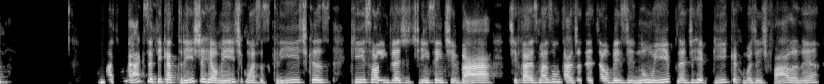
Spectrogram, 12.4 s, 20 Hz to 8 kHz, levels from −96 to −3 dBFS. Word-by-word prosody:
É. 245 - -24 1.4
Mas 225 +1 0 0.2
falar - - +4
que - - -19
você 260 -5 +5
fica 230 -2 +4
triste 235 +8 0
realmente 200 +1 +1
com 215 - -2
essas 195 -1 -5
críticas, 215 +3 -1 0.4
que 225 0 -1
isso 235 +1 -3
ao 225 - +6
invés 205 -1 0
de 195 - -11
te 190 +3 -8
incentivar, 200 -1 +4 0.3
te 210 - -6
faz 200 -2 +3
mais 210 +2 +1
vontade 240 -5 -1
até, 200 0 -3
talvez, 190 +1 -1
de 195 0 -5
não 205 +3 +1
ir, 225 +6 0
né, 205 0 -1
de 205 - -7
repica, 215 +2 -2
como 185 -5 -7
a - - -1
gente 180 0 -7
fala, 195 0 0
né. 190 +5 -4
205 Hz, 170 wpm, -19 LUFS, 195-220 Hz, 1.4 s, ao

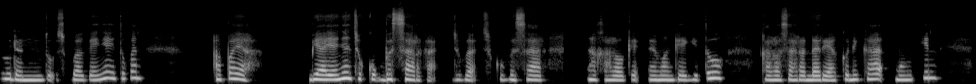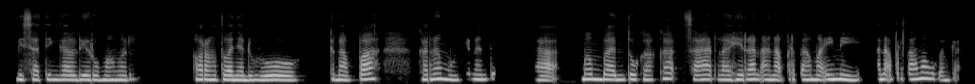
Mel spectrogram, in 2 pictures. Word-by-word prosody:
dan 205 -2 +3 0.2
untuk 205 - -7
sebagainya 215 +4 -1
itu 260 - -6
kan 295 0 -2 0.7
apa 225 +3 -2
ya 220 - +1 0.7
biayanya 230 +4 +6
cukup 230 -3 -4
besar 225 -1 +1
Kak, - - -9
juga 210 -1 -4
cukup 215 0 -6
besar. 205 0 -1 0.5
Nah, 215 - +2
kalau 205 -1 0
ke 215 - -7
memang 210 0 +3
kayak 205 -2 -2
gitu 280 +4 +2 0.4
kalau 205 -1 0
saran 205 -1 0
dari 200 0 +3
aku 210 +2 -3
nih 220 - +1
Kak, 245 +1 0 0.2
mungkin 210 +8 -1 0.6
bisa 220 0 0
tinggal 215 -1 +1
di - - +3
rumah 205 0 +2
mer 210 +1 0 0.7
orang 220 -1 +3
tuanya 210 -1 +5
dulu. 200 -1 +3 0.3
Kenapa, 225 +3 +1 0.4
karena 230 +2 +2
mungkin 220 +1 -1
nanti 230 +2 -1 0.4
Kak, 200 -2 -2 0.2
membantu 230 -1 +3
Kakak, 255 +4 -2
saat 225 +1 -1
lahiran 225 +2 +1
anak 215 -2 +2
pertama 220 -2 +1
ini. 225 -4 +5 0.2
Anak 235 - +1
pertama 250 +1 +2
bukan 195 -7 -2
Kak? - - -14
215 Hz, 155 wpm, -23 LUFS, 205-230 Hz, 0.7 s, biayanya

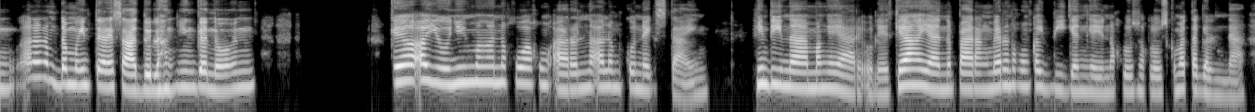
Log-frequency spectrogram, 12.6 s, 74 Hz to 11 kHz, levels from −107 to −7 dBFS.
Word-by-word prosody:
nararamdam 310 -4 0
mo 255 - -1
interesado 230 -5 +4
lang, 200 +1 -1
‘yong 230 0 -6
gano'n. 220 +2 +1 1.4
Kaya 300 +1 +7
ayon, 285 -4 +4
'yon 285 +1 0
mga 285 -1 -1
nakuha 275 -1 -1
kong 260 -1 -9
aral 205 0 0
na 225 - -4
alam 235 0 -5
ko 225 -1 -10
next 200 -5 -5
time, 150 +3 -7 0.5
hindi 265 -1 +1
na 225 -2 +3
mangyayari 220 -5 -3
ulit. 165 0 -7
Kaya 250 +7 +6
nga 255 - +3
‘yan 220 -4 +3
na 210 - -5
parang 210 0 0
meron 235 +2 0
akong 240 -1 -9
kaibigan 205 -5 -4
ngayon 180 -1 -3
na 180 - -8
close 185 0 -10
na 190 - -12
close 180 -1 -6
ko 195 - -14
matagal 195 -5 -5
na, 150 -1 -7
225 Hz, 180 wpm, -23 LUFS, 200-255 Hz, 1.4 s, Kaya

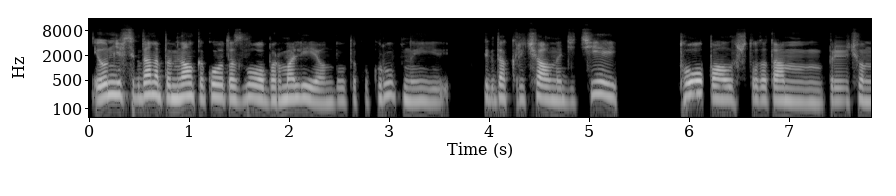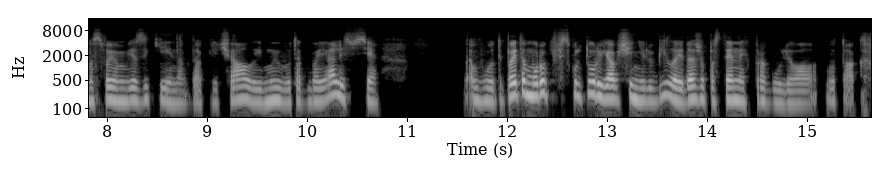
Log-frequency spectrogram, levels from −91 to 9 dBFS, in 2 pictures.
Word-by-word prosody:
И - - 0
он 205 - +8
мне 225 - +7
всегда 215 +2 +4
напоминал 200 -1 +6
какого-то 185 -1 +2
злого 180 +1 +2
Бармалея. 170 -1 +2
Он 145 +1 -6
был 160 +1 -8
такой 160 0 -15
крупный, 165 -6 -5 0.3
всегда 185 +1 -1
кричал 175 +1 +2
на 165 - -1
детей, 200 +7 -1 0.6
топал, 185 -7 +5
что-то 170 -1 -4
там, 155 -3 -1
причем 160 0 -4
на - - -4
своем 160 0 -3
языке 165 0 -7
иногда 140 -1 -11
кричал, 165 +3 -5
и 150 -1 -6
мы 155 +2 -4
его 150 -2 -5
так 145 0 -10
боялись 170 +6 -2
все. 155 -6 -6 0.9
Э, - - -7
вот, 160 0 -6
и - - -14
поэтому 215 +1 +4
уроки 230 +1 +2
физкультуры 220 0 -1
я 180 -2 +3
вообще 175 +2 -1
не 165 -2 -1
любила 170 +3 -2
и 150 - 0
даже 175 +1 0
постоянно 165 +1 -2
их 150 - -10
прогуливала. 140 -4 -8
Вот 160 -2 -12
так. - - -9
170 Hz, 185 wpm, -28 LUFS, 155-190 Hz, 0.9 s, он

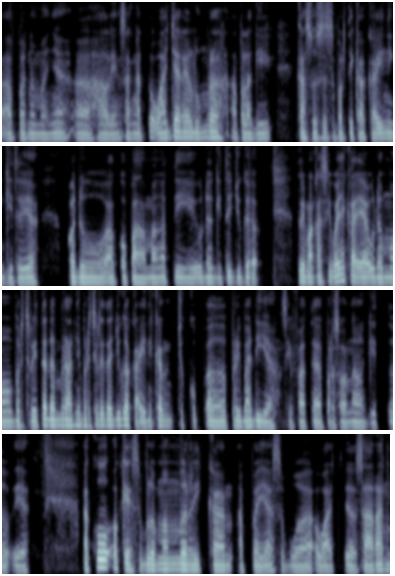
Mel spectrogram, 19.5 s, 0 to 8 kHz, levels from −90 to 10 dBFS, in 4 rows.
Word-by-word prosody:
apa 105 0 -5
namanya, 100 +1 -5
eee, 100 -2 -4
hal 100 -1 -2
yang 100 +1 -5
sangat 100 -2 -4
wajar 110 +4 +2
ya, 115 - +1
lumrah. 115 -1 0
Apalagi 100 -1 -3 0.3
kasusnya 110 0 -2
seperti 105 0 -5
Kakak 105 +1 -2
ini, 110 +1 -1
gitu 100 -1 -4
ya. 100 +1 +1 0.3
Waduh, 105 -2 +1
aku 105 +1 -2
paham 100 -2 +2
banget, 105 +1 -1
nih. 100 -2 -1 0.2
Udah 105 0 -1
gitu 95 +3 -3
juga, 105 0 0 0.5
terima 115 -1 +4
kasih 110 +1 -1
banyak, 130 +4 +5
Kak, 110 -3 +4
ya, 105 - +5
udah 105 +1 +2
mau 105 0 +1
bercerita 110 +2 -1
dan 120 -1 +5
berani 120 0 +3
bercerita 120 0 +1
juga, 125 +1 +4
Kak. 95 - -1
Ini 110 +3 -2
kan 115 -2 +2
cukup, - - -10
eee, 105 -1 +3
pribadi 110 -1 +2
ya, 95 - -8
sifatnya 100 0 -3
personal, 95 -1 -4
gitu 95 +2 -6
ya. 95 0 -3 0.7
Aku 165 -1 +8
oke 125 -2 +3
sebelum 115 +1 +2
memberikan, 110 -3 +3
apa 100 -1 -3
ya, 100 +2 0
sebuah 95 -1 -3
wac 95 0 -1
eee, 100 -3 -1
saran 110 +3 +2
105 Hz, 175 wpm, -24 LUFS, 100-110 Hz, 0.7 s, Aku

